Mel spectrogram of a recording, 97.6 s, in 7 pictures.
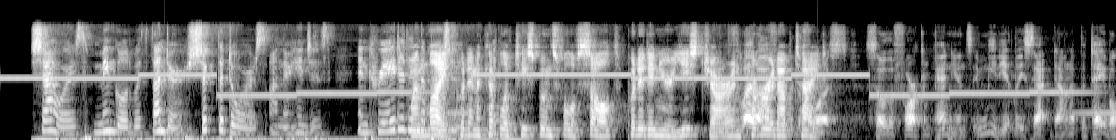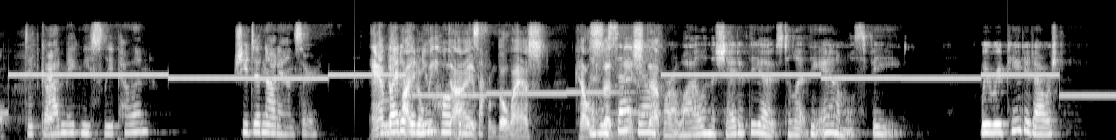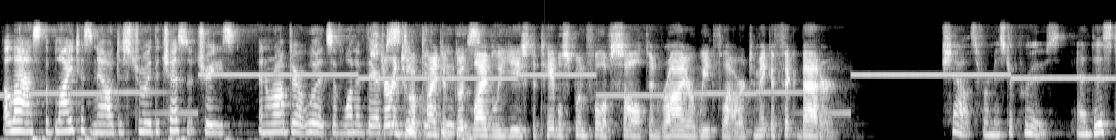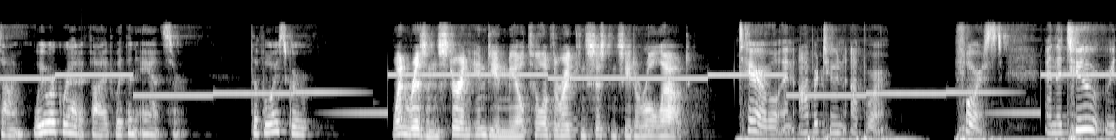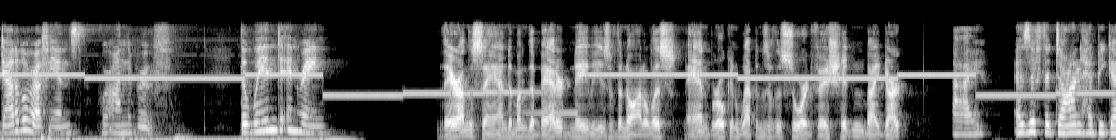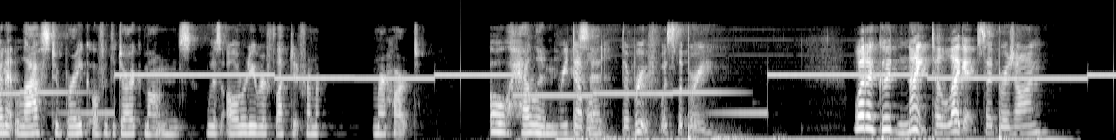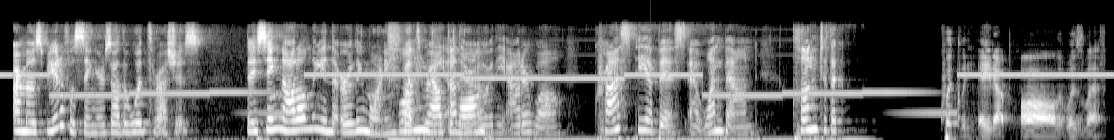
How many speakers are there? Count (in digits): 7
